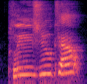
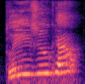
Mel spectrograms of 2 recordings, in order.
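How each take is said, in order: First: "Please you count?" said slowly, pitch climbing high into a question on "count"; rising question tune. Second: "Please you count?" slow, rising high on "count" like a real question; rising question tune. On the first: Teacher showing how tone turns a sentence into a question, rising tune. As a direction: ask it, voice sweeping up at the end of "count". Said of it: "we don't have that same tone inflection to say".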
